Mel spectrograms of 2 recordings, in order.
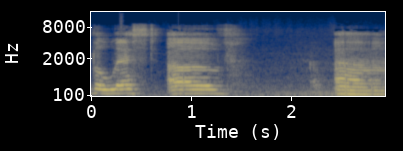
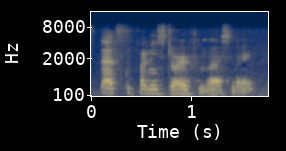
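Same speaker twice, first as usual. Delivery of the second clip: usual speaking voice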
